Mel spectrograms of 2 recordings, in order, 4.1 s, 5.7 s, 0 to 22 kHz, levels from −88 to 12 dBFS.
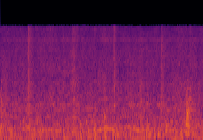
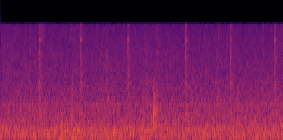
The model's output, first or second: first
